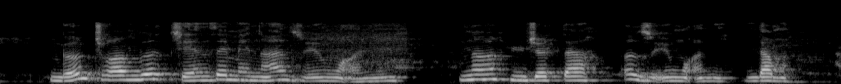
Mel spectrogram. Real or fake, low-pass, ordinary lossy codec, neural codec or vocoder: fake; 7.2 kHz; AAC, 48 kbps; codec, 16 kHz, 8 kbps, FunCodec, trained on Chinese and English, 25 frames a second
